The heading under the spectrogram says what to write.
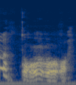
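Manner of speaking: low growly worry creature; playful monster growl; worries growling. Acted. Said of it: "And they're going".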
